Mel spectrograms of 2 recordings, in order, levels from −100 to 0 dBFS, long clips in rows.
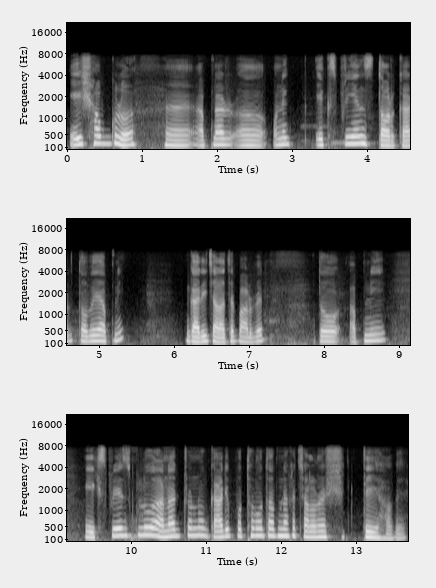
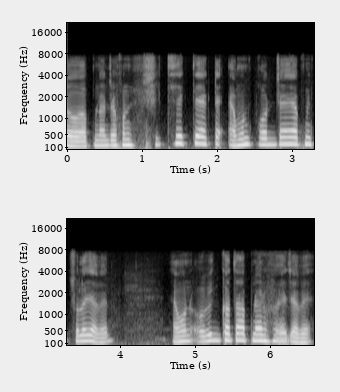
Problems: constant background noise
